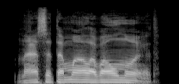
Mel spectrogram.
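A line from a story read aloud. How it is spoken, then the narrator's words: Indifferent voice. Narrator (Russian): безразличным голосом произнес второй псионик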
